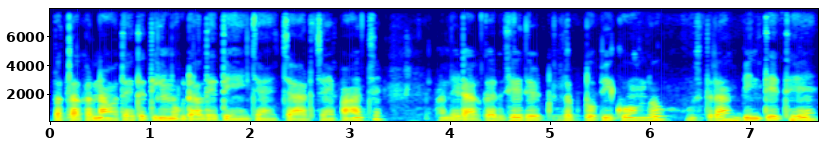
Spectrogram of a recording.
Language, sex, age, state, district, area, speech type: Hindi, female, 18-30, Uttar Pradesh, Ghazipur, rural, spontaneous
